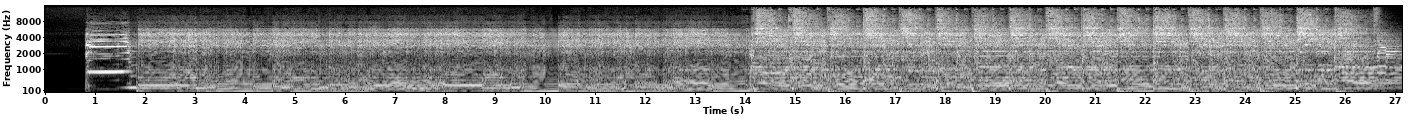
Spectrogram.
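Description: The opening track of a rock album bursts open with a ringing, feedback-laden distorted electric guitar, driving a heavy repeating riff; around halfway, crashing cymbals and fuller drums join in and the sound grows louder and brighter.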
